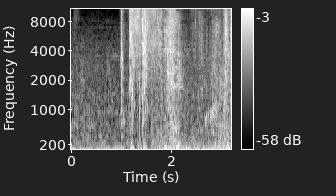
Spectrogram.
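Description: A rushing whoosh sweeps past.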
